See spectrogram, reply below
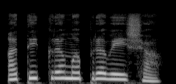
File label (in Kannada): "ಅತಿಕ್ರಮಪ್ರವೇಶ", Kannada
